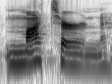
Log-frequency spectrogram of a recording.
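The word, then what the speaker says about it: Mottern: And that's M-O-T-T-E-R-N, Modern. – Yes, it's pronounced Modern with a D, but it's just spelled different.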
